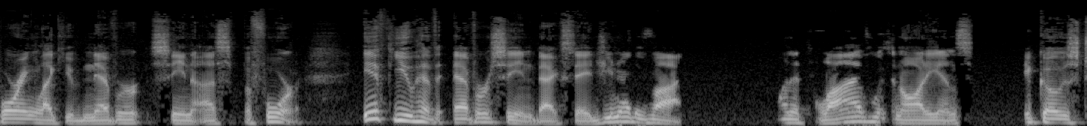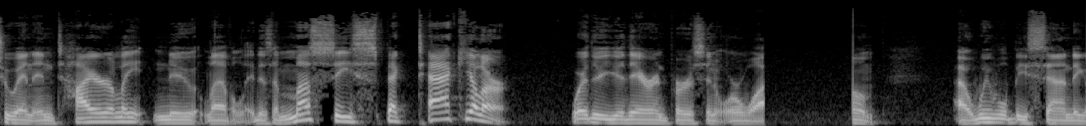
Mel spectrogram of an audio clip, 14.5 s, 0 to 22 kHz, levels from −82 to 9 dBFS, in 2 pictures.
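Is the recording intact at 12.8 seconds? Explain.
No. At 12.8 seconds the speech has vanished: from 12.34 to 12.93 s, about 0.6 s, it cuts off abruptly and only a low mains hum remains, roughly 40 dB below the normal level, before the speech snaps back. This is an audio dropout to a faint residue. The likely cause is a momentary loss of the wanted signal while the downstream path stayed live, so the open input picked up hum instead of falling to silence.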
